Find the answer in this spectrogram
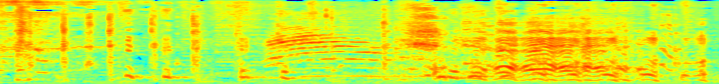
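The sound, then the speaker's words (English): A cat meows in a studio in a long, wavering cry, followed by a string of shorter, rising meows, with faint laughter and voices mixed underneath. “Lily's in the studio too, but she's sitting at her chaise lounge. It's not. With her cat.”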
